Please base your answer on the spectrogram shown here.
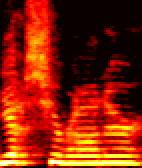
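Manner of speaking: high, put-on, babyish, childlike voice. Describing a woman in court answering the judge: baby voice. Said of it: "There's the baby voice".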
